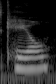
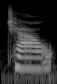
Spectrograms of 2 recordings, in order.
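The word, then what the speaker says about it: Chaol: Don't you say his name is Kale? I don't know. Chow. I pronounced it as Chow when I was reading, but I think it's Kale.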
